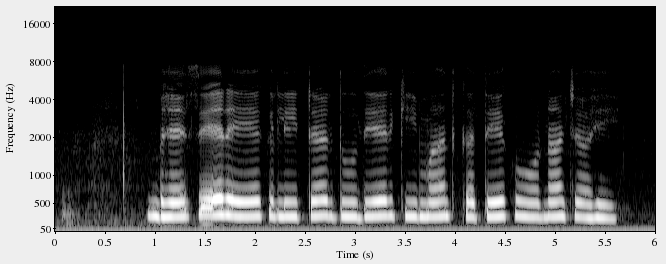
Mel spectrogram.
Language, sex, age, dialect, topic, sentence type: Magahi, female, 18-24, Northeastern/Surjapuri, agriculture, question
